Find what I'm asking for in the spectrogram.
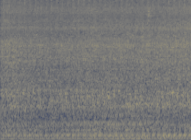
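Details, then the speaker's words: Mio Gear scooter single-cylinder engine idling right after an engine rebuild (engine had run with dry oil; oil circulation confirmed): steady light whirr and faint rattle, no knocks, described as this model's characteristic noise. Normal idle. "ini suara khasnya, Anda tahu. Agak berisik, suara mendesing atau berderak. Karena memang seperti itulah suara Mio Gear ."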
